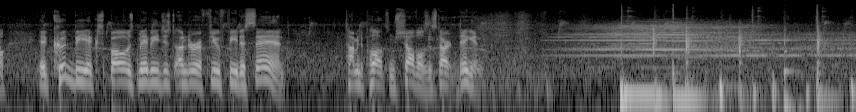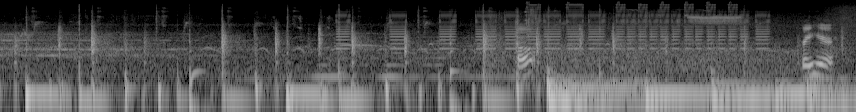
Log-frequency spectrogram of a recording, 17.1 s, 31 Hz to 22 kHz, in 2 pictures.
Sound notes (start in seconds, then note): 11.8 beeping; 14.9 beeping intensifies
